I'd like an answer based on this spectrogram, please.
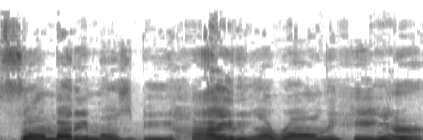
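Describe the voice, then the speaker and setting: Putting on a character voice, a woman speaks fairly high and fairly slowly with lively intonation. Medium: read story.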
